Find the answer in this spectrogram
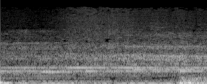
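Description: Cinematic intro music: held synth tones, with a deep boom at the start and another near the end.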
